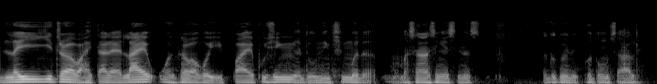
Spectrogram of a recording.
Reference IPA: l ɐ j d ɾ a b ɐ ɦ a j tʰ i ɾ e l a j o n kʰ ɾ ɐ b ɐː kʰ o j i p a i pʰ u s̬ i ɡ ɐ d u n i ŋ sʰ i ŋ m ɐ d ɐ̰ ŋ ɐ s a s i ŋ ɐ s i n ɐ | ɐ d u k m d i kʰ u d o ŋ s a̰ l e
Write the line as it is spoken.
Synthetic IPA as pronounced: l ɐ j d ɾ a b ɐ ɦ a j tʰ a ɾ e l a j o n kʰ ɾ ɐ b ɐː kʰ o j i p a j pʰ u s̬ i ŋ ɐ d u n i ŋ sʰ i ŋ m ɐ d ɐ̰ m ɐ s a s i ŋ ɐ s i n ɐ | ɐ d u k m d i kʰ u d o ŋ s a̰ l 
